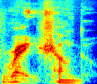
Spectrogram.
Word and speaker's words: Ra's al Ghul: So yeah, but when you got like Deanie and whatnot, yep, who are actually you know, and they say no, it's pronounced Ra's al Ghul, then that's where you take it from there.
